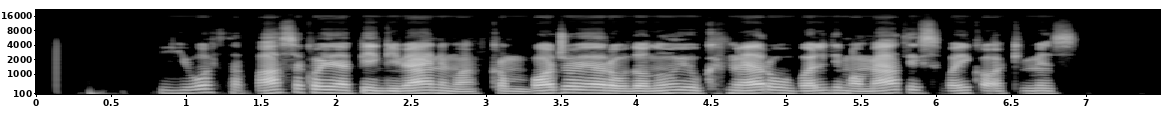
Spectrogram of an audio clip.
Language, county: Lithuanian, Alytus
